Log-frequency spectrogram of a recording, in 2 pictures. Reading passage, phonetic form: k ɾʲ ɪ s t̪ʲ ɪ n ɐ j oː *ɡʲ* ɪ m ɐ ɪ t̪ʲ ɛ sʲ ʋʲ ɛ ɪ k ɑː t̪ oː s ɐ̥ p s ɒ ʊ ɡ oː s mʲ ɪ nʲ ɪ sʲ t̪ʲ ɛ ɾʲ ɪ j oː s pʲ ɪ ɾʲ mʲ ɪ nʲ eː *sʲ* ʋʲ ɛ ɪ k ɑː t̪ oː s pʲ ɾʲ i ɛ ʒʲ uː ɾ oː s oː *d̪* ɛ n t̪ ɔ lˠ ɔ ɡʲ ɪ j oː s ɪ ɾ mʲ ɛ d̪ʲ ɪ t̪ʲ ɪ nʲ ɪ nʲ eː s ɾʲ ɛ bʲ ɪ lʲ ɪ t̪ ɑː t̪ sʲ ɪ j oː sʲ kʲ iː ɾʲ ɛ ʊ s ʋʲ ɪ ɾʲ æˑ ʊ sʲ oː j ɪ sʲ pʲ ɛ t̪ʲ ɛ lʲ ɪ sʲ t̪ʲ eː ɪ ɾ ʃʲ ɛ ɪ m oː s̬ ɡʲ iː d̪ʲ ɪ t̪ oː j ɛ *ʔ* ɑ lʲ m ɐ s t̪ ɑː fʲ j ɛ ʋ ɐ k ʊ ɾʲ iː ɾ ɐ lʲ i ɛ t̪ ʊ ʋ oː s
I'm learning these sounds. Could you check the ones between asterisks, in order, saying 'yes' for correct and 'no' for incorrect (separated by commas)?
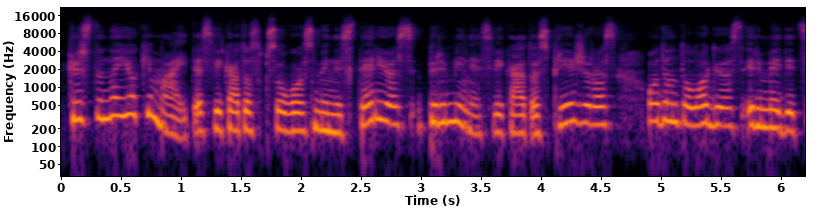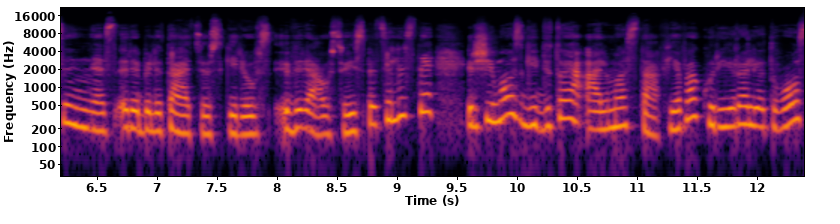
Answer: no, yes, yes, yes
